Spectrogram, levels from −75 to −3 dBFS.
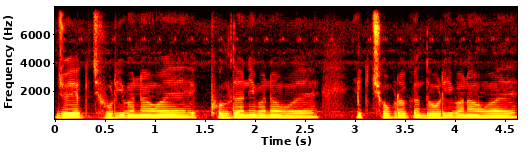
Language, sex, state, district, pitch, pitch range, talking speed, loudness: Hindi, male, Uttarakhand, Tehri Garhwal, 150 Hz, 145-150 Hz, 220 wpm, -14 LUFS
